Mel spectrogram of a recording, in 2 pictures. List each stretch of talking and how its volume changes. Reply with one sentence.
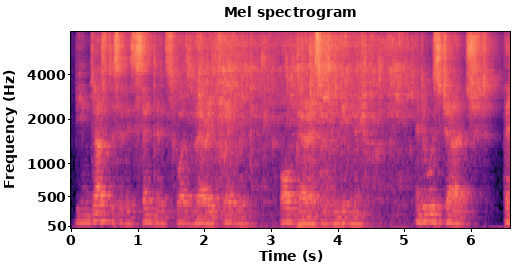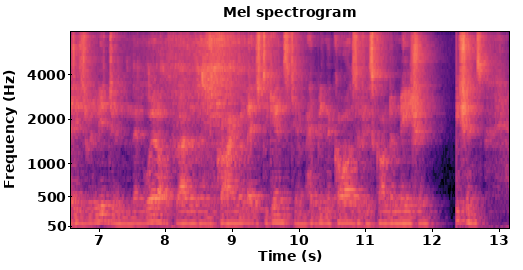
The talking can be heard from 0.1 to 13.1 s, at a steady volume.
